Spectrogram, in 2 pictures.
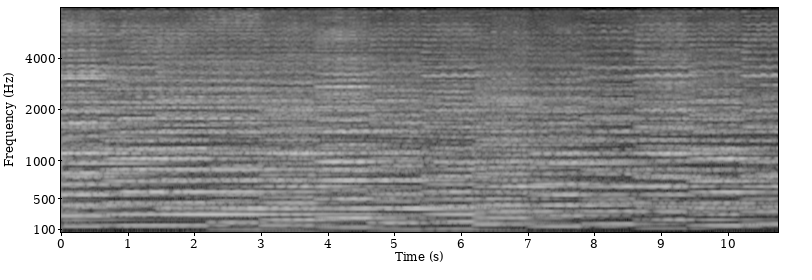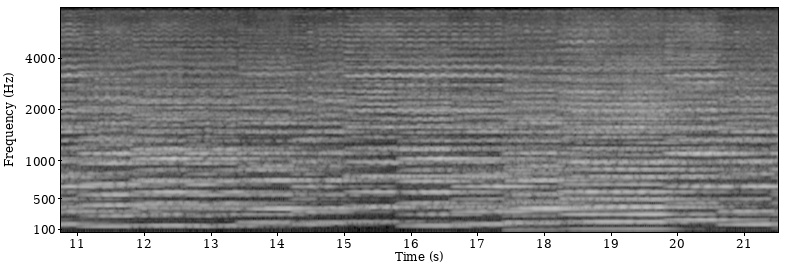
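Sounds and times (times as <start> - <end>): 
cello alto music: 0.0 - 21.5.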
